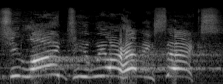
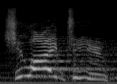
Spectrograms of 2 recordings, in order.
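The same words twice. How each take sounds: First: Loud, high, crying-out confession; anguished shout. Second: Slow, higher, strained retelling of the fiancé; pleading it out slowly, as the upset young man; tearful confession. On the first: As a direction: blurt the truth out at full volume. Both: Retold or imitated. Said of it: "He said".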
